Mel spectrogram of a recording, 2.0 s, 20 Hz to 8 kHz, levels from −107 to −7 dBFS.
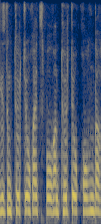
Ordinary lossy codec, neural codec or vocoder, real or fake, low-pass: none; none; real; none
